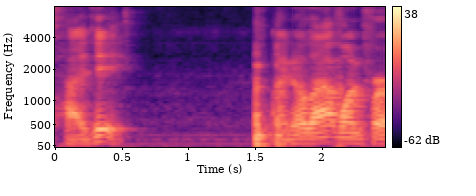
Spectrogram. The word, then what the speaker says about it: Hide: in case anybody's wondering my pronunciation of that name it's not hide hide is hide and seek that's an English word when it's in Japanese you know it's hide I know that one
